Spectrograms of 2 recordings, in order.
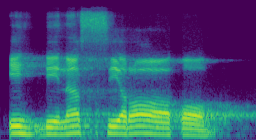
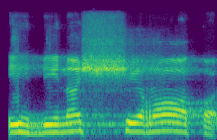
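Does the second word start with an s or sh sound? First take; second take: s; sh. First: The second word starts with a thin s sound. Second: The second word starts with a breathy sh sound. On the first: "masih ada cara baca imam dan atau riwayat yang baca dengan sin" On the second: "Jadi nyebar angin di mulutnya itu kebanyakan"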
